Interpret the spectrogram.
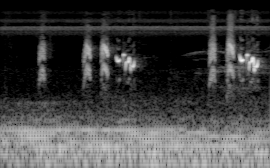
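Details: Sooty-headed bulbul, a lure sound to draw in rivals: scattered short chirps followed by brief clusters of bright, slurred whistled notes, with quiet pauses between bursts and a soft low background hum.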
